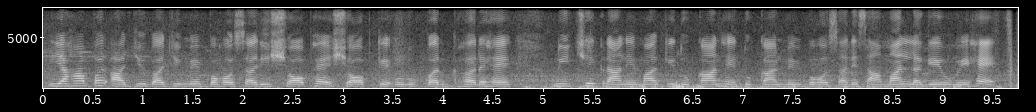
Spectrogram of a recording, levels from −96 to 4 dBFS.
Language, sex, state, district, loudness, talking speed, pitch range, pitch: Hindi, female, Haryana, Rohtak, -17 LUFS, 180 wpm, 190-205 Hz, 195 Hz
